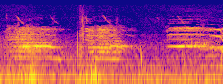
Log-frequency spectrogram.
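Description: People crying out in alarm at a plane crash and explosion: three long, high-pitched screams, the last one falling in pitch, over a steady low rumble.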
